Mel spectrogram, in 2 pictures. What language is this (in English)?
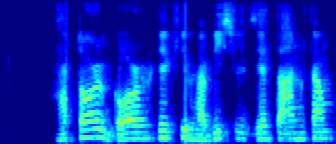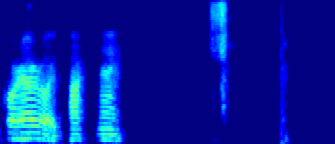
Assamese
